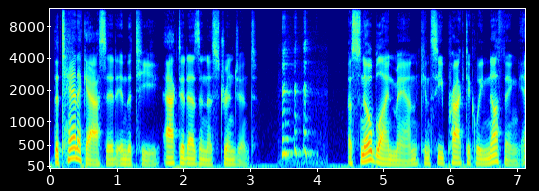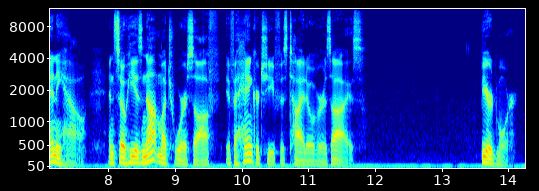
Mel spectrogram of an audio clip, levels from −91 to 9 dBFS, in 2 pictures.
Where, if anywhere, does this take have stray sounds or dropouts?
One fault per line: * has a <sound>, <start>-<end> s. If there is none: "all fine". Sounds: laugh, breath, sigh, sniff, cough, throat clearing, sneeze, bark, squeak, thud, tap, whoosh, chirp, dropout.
* has a laugh, 3.5-4.1 s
